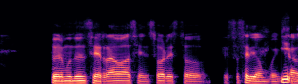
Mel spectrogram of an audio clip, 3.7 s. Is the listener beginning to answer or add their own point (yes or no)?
yes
